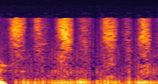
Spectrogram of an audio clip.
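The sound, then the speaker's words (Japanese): A cat purrs softly, a low continuous rumble that swells and fades in a steady rhythm of about two cycles per second with its breathing, with no voices. “ゴロゴロ言っておりますが。”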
